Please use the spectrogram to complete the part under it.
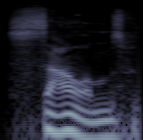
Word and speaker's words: Psalms: I mean, I've heard you say before that, you know, because I've asked you, Tehillim, Psalms with the silent P, they're in everything.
